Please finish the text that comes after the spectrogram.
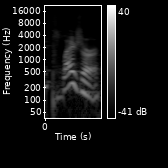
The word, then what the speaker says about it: pleasure: How do you say pleasure? The S sound, right, is a sound like a zh or a J sound. Pleasure.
